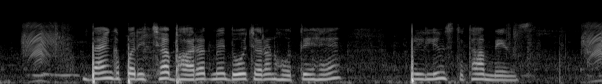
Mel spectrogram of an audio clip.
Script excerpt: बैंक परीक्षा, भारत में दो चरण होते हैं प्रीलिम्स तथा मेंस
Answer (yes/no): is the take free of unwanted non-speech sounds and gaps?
yes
